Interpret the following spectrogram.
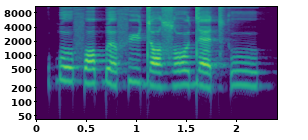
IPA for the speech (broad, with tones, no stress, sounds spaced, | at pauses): ɓ o˥˧ f ɔ˧˥ ɓ ə˨˩˦ f y˥˧ d œ˨ zˤ u˧˥ d ɛ˨˩˦ t͡sʼ u˥˧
